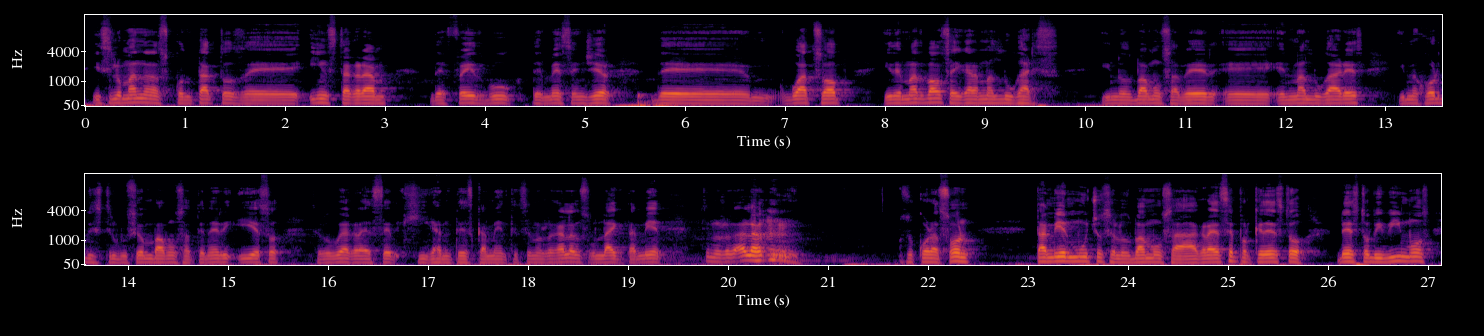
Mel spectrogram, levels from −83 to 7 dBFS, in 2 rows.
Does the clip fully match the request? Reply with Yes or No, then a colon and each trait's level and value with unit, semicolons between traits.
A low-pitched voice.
Yes: low, 110 Hz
